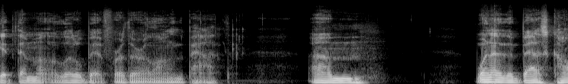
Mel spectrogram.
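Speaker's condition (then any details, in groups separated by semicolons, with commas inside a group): ALS; affects hand function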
